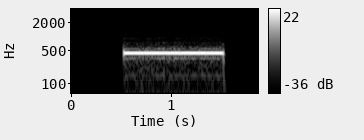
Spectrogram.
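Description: A telephone ringing tone plays while a caller waits for an answer: one steady, unwavering beep lasting about a second, alone and fairly loud.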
